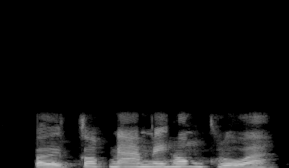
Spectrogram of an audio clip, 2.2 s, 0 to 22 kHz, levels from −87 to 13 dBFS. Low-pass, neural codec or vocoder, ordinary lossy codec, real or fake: 7.2 kHz; none; none; real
